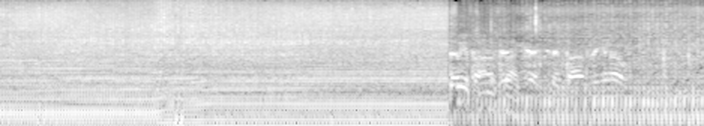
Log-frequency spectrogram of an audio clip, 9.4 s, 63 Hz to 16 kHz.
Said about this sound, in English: Okay, at the lowest idle speed, we're showing 12.74 volts, so I don't think that would be a problem. I think we could operate off of that. Let's run the engine on up a little faster.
